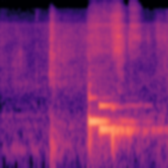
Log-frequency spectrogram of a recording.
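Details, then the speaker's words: Cardo Packtalk Bold intercom connected to a computer over USB for a firmware update; a soft thump, then a short rising two-note chime as the unit keeps disconnecting and reconnecting. "You hear the beeps? It's disconnecting, connecting."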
